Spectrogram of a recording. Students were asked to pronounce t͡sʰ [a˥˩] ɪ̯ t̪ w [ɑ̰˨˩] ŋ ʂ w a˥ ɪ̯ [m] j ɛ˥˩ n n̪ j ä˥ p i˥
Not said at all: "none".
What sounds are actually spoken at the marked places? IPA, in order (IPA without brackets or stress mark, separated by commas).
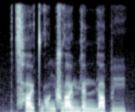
a˥˩, ɑ˧˥, m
